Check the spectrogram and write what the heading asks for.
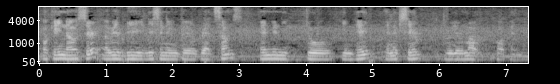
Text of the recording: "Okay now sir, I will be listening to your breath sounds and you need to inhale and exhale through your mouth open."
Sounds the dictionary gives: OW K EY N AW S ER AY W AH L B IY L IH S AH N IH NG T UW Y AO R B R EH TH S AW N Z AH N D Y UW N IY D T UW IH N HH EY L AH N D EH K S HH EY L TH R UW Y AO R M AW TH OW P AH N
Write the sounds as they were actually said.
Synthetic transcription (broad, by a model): OW K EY N AW S ER AY W AH L B IY L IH S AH N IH NG T UW Y AO R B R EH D S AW N S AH N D Y UW N IY D T UW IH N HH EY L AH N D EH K S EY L T R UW Y AO R M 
